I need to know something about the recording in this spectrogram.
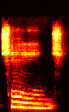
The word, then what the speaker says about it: change: The silent E is there primarily let the A say its name, change. But it also lets the G say J, as we learned previously.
